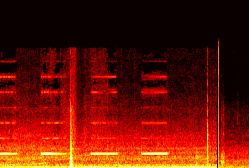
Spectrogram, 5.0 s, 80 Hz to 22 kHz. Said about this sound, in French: Le micro-ondes vient de terminer, 2 minutes 30.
